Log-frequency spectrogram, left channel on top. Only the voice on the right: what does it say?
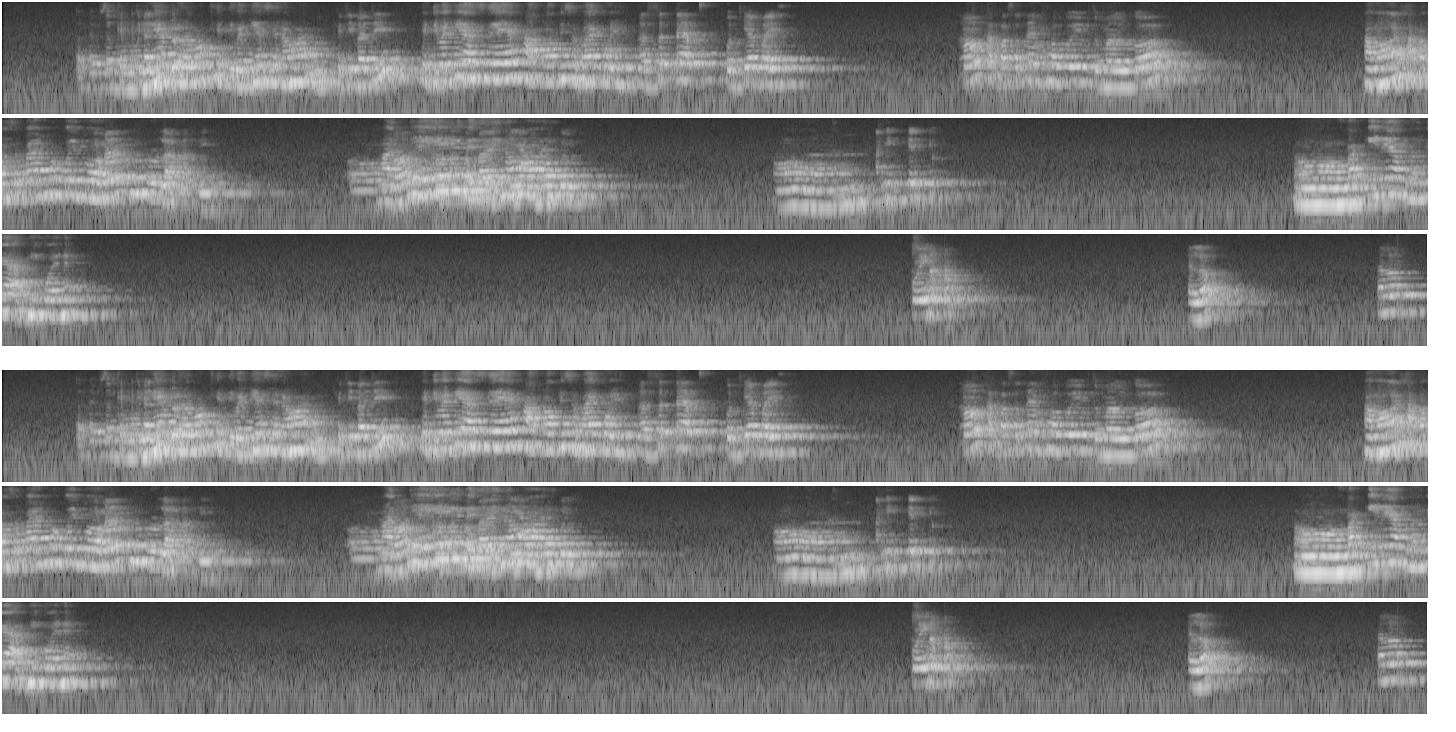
অ
এনে
আপোনালোকৰ খেতি বাতি আছে নহয়?
খেতি বাতি আছে হাতৰ <inaudible>
আমাৰ সাতটা পাছৰ পৰাই আৰম্ভ কৰিম।
মাটি
বেছি
নহয়
অ
অ বাকীএনে আপোনালোকে আধি কৰে নে?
